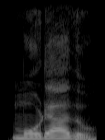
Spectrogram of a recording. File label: "morado", Spanish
